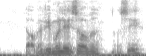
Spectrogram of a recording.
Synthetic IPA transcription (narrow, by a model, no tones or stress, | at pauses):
jɒ̰menʋimɒ̽leːsəɒ̽mð̩ˠɒ̽se̝̰ː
